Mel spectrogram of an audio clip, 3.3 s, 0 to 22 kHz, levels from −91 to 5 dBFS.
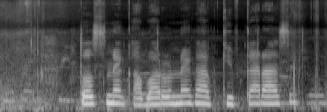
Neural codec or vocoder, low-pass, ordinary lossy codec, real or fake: vocoder, 44.1 kHz, 128 mel bands every 256 samples, BigVGAN v2; none; none; fake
